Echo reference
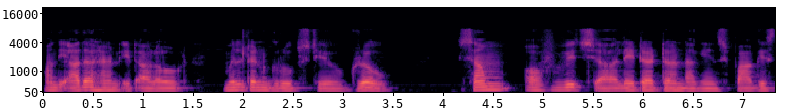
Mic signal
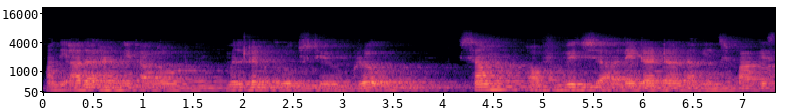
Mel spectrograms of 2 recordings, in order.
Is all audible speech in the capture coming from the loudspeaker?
Yes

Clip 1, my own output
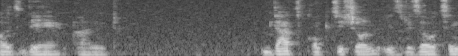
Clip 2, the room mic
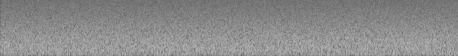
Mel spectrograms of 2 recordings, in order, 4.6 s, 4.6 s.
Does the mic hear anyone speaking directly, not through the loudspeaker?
No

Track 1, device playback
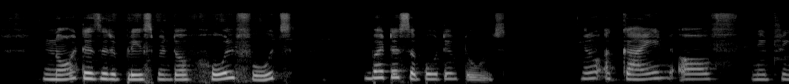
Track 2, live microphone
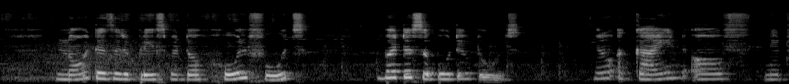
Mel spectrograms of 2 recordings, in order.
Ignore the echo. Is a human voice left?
No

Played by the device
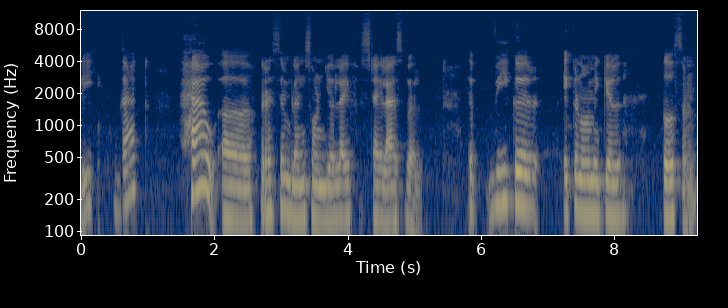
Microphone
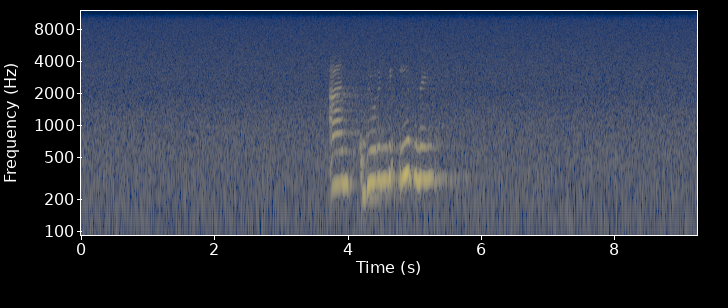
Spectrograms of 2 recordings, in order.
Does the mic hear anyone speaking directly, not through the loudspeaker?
Yes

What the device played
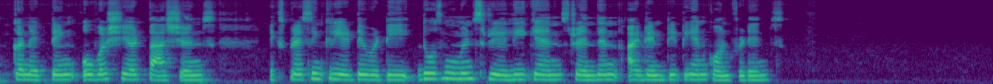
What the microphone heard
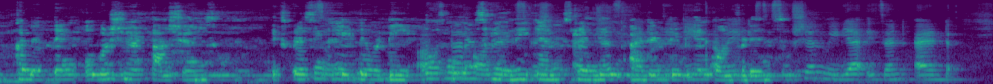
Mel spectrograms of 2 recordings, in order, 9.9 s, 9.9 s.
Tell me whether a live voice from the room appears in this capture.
Yes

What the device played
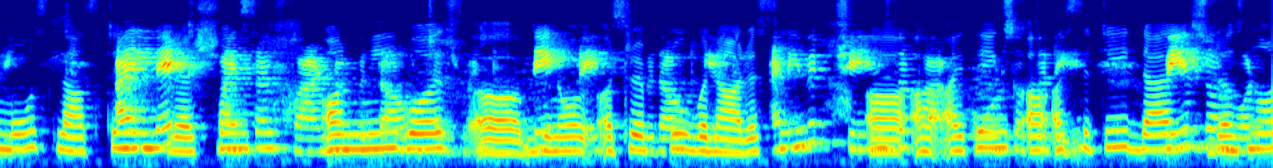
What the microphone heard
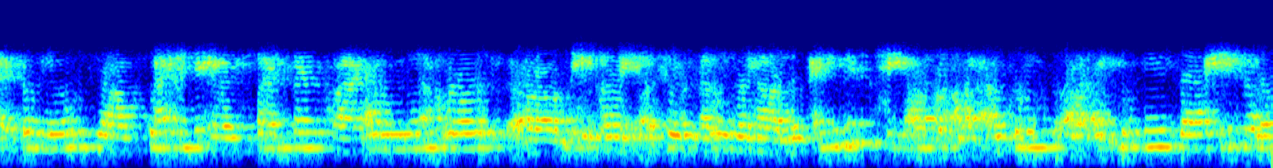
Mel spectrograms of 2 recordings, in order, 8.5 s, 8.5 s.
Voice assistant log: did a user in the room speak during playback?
Yes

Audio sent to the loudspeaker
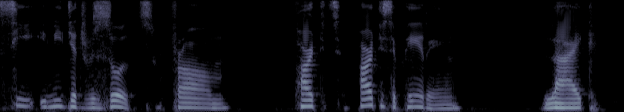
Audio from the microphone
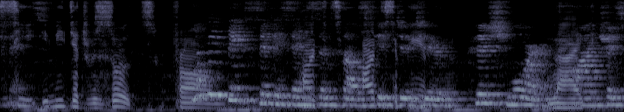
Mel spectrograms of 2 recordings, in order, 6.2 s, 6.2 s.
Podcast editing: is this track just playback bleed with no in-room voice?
No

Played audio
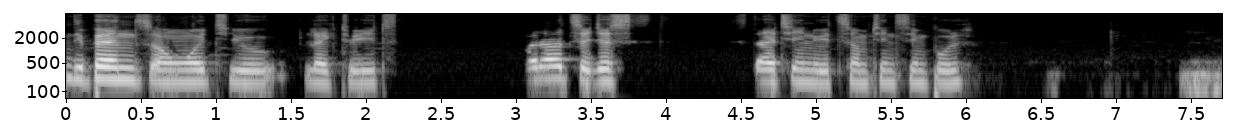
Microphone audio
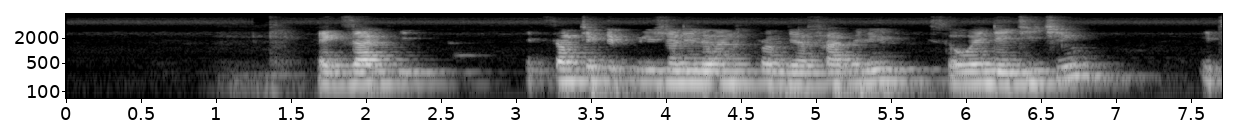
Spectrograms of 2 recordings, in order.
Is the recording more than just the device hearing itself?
Yes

